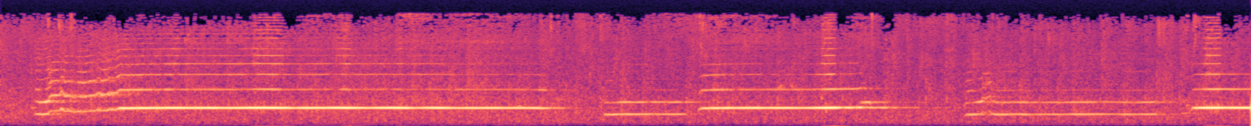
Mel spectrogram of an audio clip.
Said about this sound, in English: So that's how they made that trumpet? That's how they made this trumpet. Yeah, it's just a horn.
